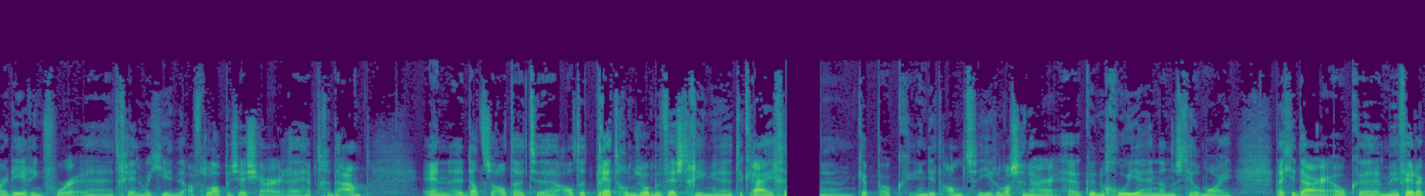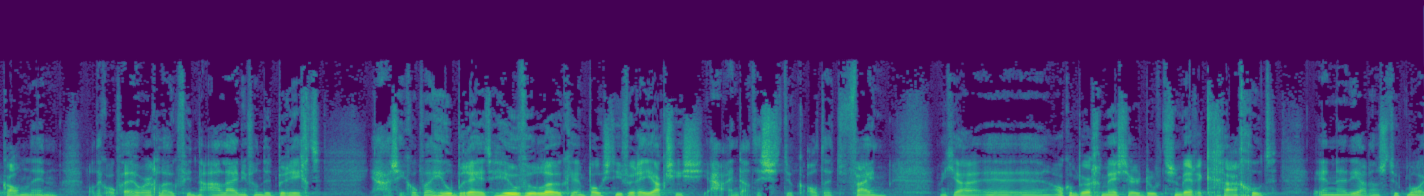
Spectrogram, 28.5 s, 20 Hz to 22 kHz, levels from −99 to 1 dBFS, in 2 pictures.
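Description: A playback stall interrupts the audio at 7.87 s: the sound cuts to silence for about 0.34 s and resumes at 8.21 s. The likely cause is the player running short of data or its output thread being blocked, leaving nothing to play until it recovered.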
